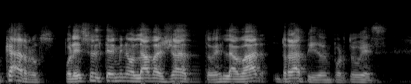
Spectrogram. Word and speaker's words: Lava Jato: Por ejemplo, ¿qué era o qué es la operación Lava Jato? ¿Lo dije bien? Claro, lo pronunciaste perfecto.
